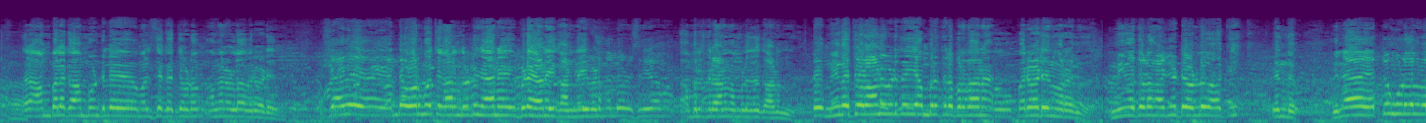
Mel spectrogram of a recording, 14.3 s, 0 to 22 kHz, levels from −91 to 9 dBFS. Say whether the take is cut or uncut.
cut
